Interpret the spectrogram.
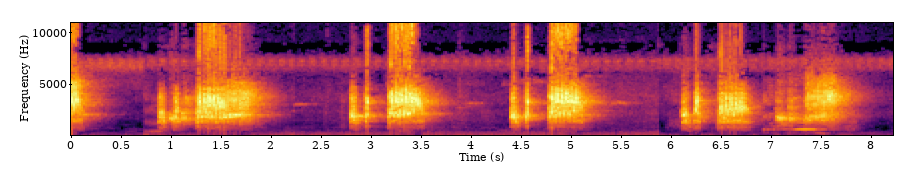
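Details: Quail recorded as a master track for training quail to call actively for contests; short clipped notes lead into a longer harsh, buzzy burst, the phrase repeated about every 1.8 seconds, with a faint steady high tone behind.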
